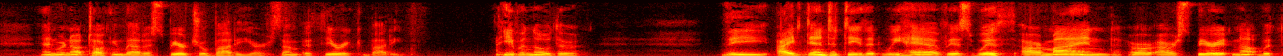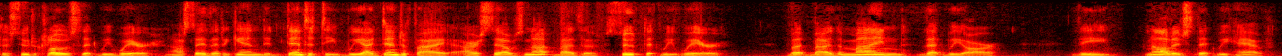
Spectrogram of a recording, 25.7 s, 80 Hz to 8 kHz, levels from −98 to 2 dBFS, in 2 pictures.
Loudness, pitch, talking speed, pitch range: -29 LUFS, 105 Hz, 150 wpm, 100-115 Hz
